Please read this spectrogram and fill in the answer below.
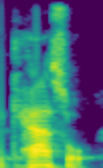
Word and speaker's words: castle: We also see the silent T when you have the spelling pattern STLE.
